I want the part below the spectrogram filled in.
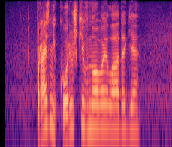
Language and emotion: Russian, positive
